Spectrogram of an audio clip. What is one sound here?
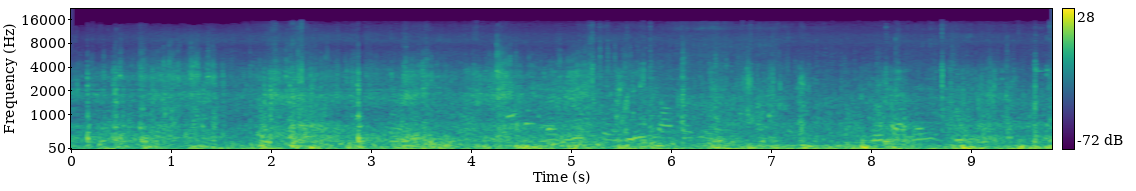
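A sail flaps and rattles in the wind.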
